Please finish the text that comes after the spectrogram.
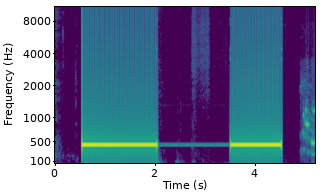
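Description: A telephone ringback tone plays as a Mix Megapol radio host calls a listener: two steady, mid-pitched beeps, a long one and then a shorter one after a pause, before a voice briefly starts answering at the end.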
